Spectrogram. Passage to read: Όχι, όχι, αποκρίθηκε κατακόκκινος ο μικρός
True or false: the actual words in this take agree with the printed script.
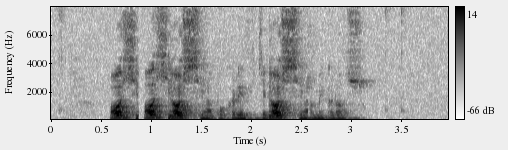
false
